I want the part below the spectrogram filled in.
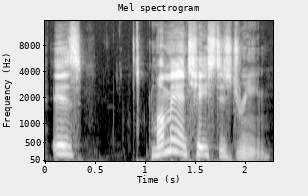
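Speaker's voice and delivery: defending his guy with fire; emphatic anger; heated insistence. Real, not acted. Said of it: "'cause it pissed me off".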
